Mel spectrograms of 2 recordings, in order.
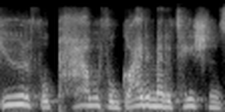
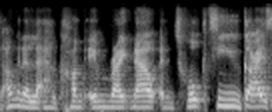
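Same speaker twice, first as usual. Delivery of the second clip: ordinary talk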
